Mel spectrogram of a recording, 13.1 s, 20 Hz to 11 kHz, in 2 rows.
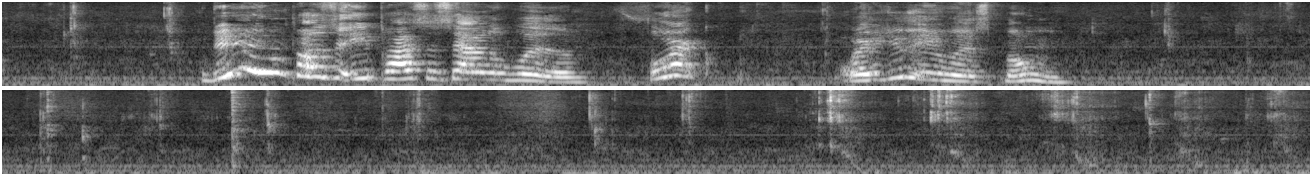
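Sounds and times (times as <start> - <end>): person chewing food: 0.0 - 1.0, 5.4 - 13.0.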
